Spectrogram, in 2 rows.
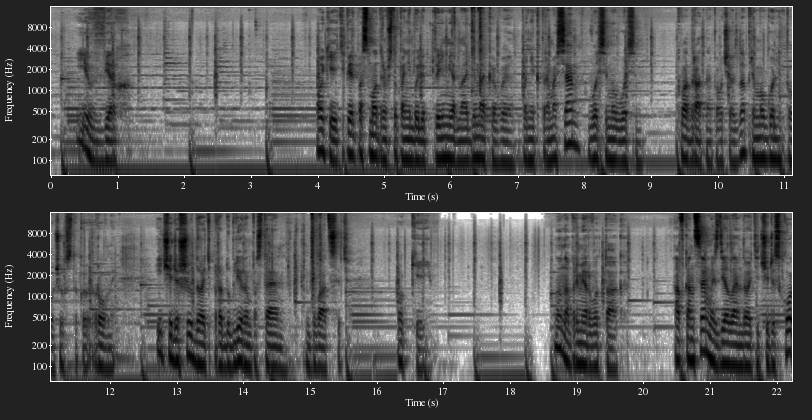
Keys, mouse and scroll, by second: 6.3 Return, 11.7 shift+click, 15.0 Return, 21.5 shift+click.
